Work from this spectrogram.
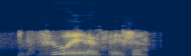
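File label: EMS Dispatch, p25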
